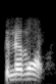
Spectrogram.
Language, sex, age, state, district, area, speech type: Bodo, male, 45-60, Assam, Chirang, urban, conversation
